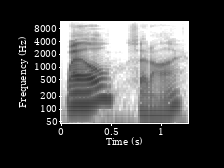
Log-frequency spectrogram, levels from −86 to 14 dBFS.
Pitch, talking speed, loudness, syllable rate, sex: 120 Hz, 140 wpm, -19 LUFS, 2.9 syllables/s, male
